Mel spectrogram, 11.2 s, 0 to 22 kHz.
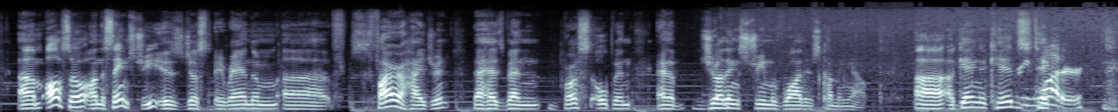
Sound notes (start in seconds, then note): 7.3 high pressure water sound effect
